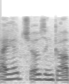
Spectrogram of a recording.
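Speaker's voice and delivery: normal talking voice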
